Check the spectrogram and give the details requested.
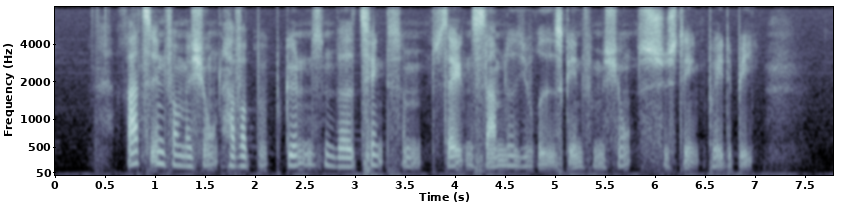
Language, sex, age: Danish, female, 20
